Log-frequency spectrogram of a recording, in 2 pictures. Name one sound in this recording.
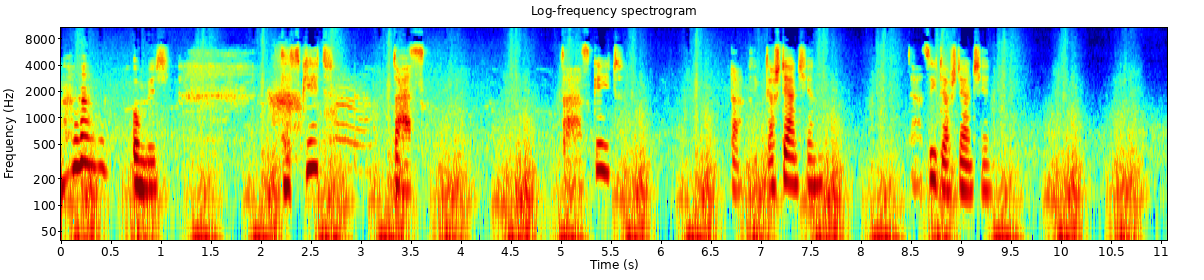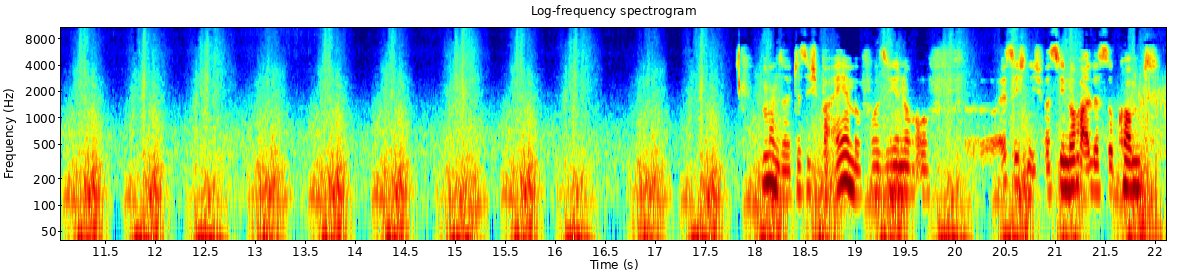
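Large wings flap in steady, rhythmic beats.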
